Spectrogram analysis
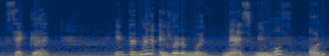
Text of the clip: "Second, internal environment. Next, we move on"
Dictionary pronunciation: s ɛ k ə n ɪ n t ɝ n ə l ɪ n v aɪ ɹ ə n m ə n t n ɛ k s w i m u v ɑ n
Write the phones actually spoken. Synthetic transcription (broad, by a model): s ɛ k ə n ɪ n t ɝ n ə l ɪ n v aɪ ɹ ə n m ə n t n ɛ s w i m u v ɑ n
